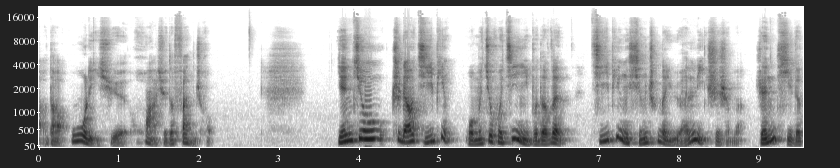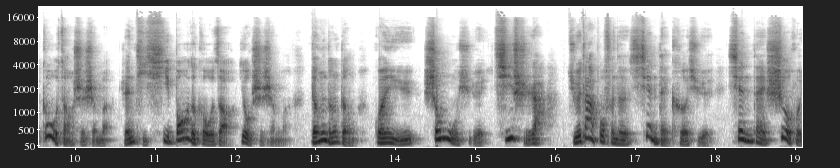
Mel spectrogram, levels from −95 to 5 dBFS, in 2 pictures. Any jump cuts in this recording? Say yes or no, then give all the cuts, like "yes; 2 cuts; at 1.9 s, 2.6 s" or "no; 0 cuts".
yes; 2 cuts; at 13.2 s, 15.2 s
